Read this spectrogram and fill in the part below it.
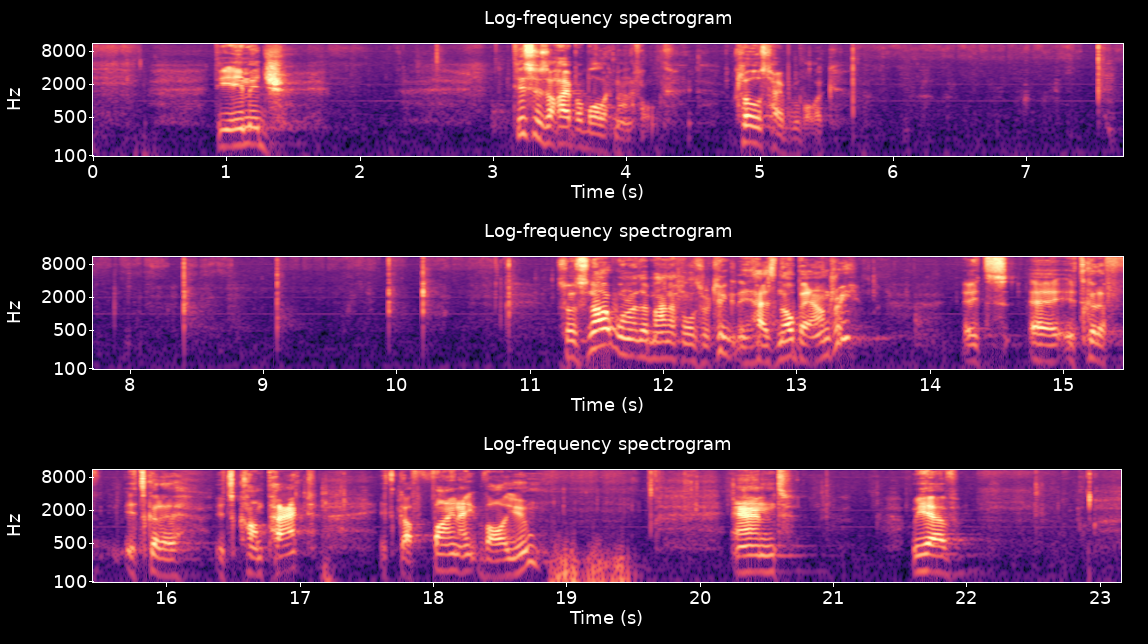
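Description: A man lectures in a steady voice, close by.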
